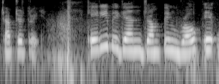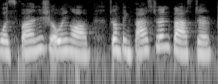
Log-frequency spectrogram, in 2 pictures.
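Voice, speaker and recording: A woman with a high voice reads a children's storybook aloud. She goes slowly and carefully, now and then catching a word and starting it again. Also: slight background noise, rough recording. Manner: careful, with slips and restarts. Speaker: storybook reader. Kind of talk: reading a children's book aloud.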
